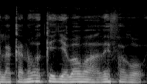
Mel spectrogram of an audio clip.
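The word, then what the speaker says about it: Défago: «Buena suerte, Monsieur Defago», añadió alegremente, dándole por una vez la pronunciación francesa al nombre. «Bonne chance, Defago».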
